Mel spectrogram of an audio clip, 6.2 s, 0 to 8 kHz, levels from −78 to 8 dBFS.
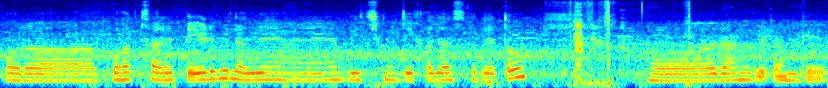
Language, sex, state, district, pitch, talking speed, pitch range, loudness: Hindi, female, Chandigarh, Chandigarh, 190 Hz, 155 wpm, 180-195 Hz, -17 LUFS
